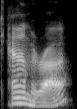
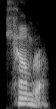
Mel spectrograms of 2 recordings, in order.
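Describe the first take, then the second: First: All three syllables are said fully. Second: The middle vowel is dropped from the word. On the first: The speaker calls it wrong. "En vez de decir" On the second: The speaker calls it right.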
